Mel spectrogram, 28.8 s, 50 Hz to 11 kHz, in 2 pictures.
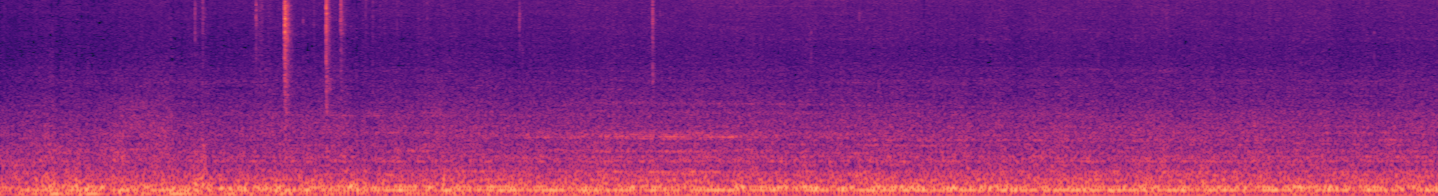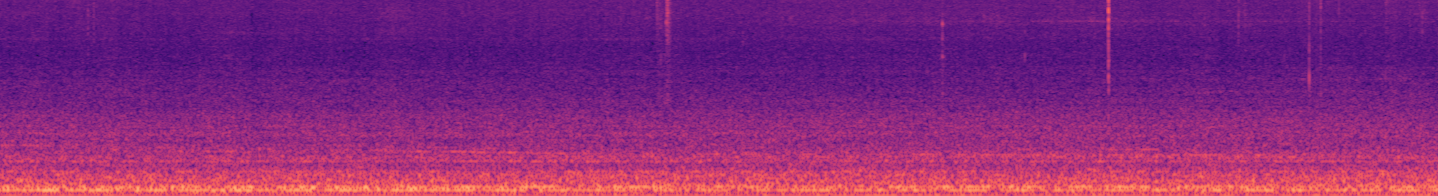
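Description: N700 series Shinkansen running at speed, heard from inside the passenger cabin: a steady low rumble and hum of running noise that stays even throughout.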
